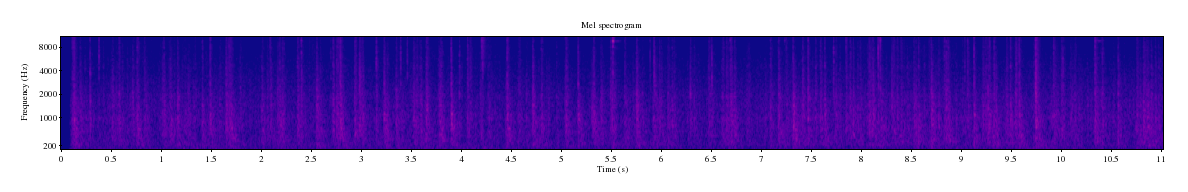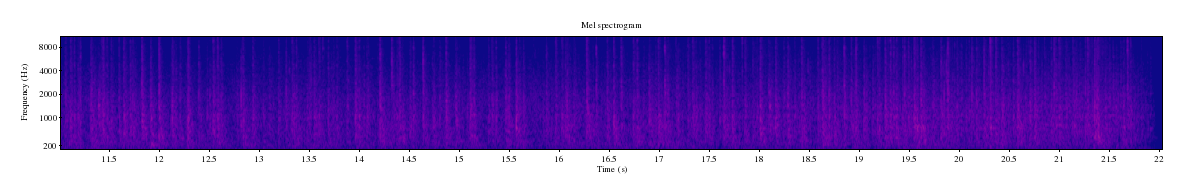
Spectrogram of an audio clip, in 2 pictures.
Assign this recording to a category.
Sound effects > Other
